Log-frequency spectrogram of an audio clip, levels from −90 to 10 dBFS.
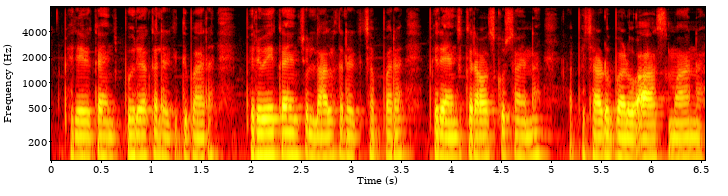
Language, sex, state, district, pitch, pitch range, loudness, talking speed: Hindi, male, Uttarakhand, Tehri Garhwal, 120 Hz, 115-125 Hz, -19 LUFS, 210 wpm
